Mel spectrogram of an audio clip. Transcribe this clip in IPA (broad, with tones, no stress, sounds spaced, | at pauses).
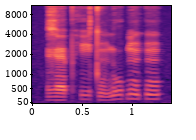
ɣ ɛ˨ pʰ iː˦ t ũ˨ n uː˦ ɓ ũ˦ p ũ˦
